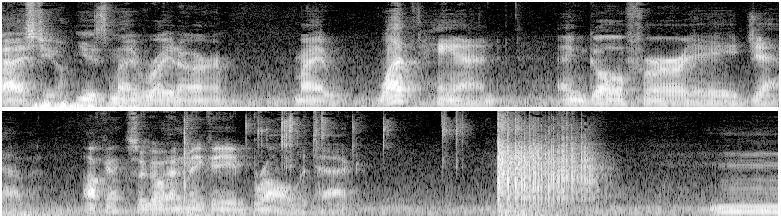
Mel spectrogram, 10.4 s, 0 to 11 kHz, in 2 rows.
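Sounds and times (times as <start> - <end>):
speech: 0.1 - 7.6, 9.9 - 10.3
dice rolling on a hard tabletop: 6.4 - 9.3.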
